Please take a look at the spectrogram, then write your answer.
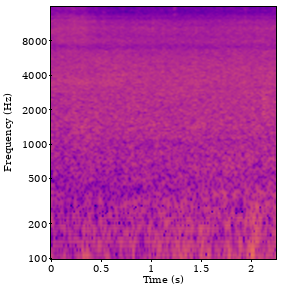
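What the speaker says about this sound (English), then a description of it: "Wind's picked up again as well." Wind blowing and gusting around an Irish stone cottage roof on a rainy day, a steady broadband rush with low rumbling buffets across the whole stretch, fairly loud and close, with no voices.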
